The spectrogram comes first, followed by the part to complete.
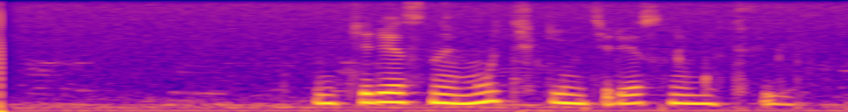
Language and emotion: Russian, neutral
